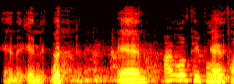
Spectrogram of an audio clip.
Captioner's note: audience laughs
